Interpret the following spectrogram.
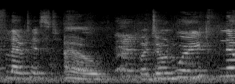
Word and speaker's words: flautist: Well, darling, if you pronounce it flutist, everyone will laugh. It's pronounced flautist.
